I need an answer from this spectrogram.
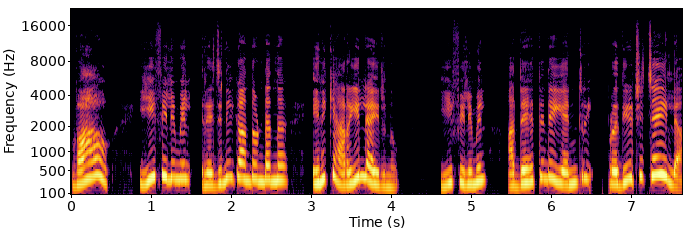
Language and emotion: Malayalam, surprised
